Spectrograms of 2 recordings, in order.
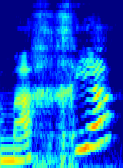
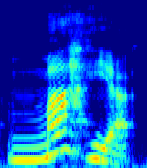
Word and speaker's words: magia: E uma coisa bem interessante com relação à palavra magia, em português a gente fala magia, em espanhol a gente fala magia. Então, a sílaba mais forte vai mudar entre o português e o espanhol.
